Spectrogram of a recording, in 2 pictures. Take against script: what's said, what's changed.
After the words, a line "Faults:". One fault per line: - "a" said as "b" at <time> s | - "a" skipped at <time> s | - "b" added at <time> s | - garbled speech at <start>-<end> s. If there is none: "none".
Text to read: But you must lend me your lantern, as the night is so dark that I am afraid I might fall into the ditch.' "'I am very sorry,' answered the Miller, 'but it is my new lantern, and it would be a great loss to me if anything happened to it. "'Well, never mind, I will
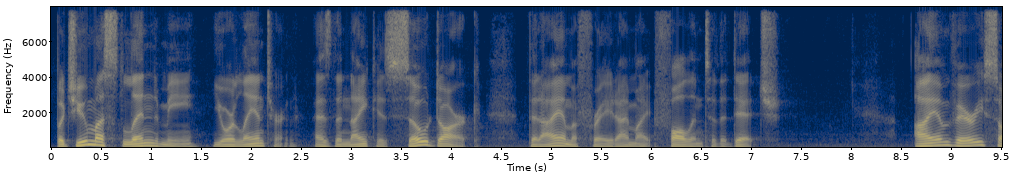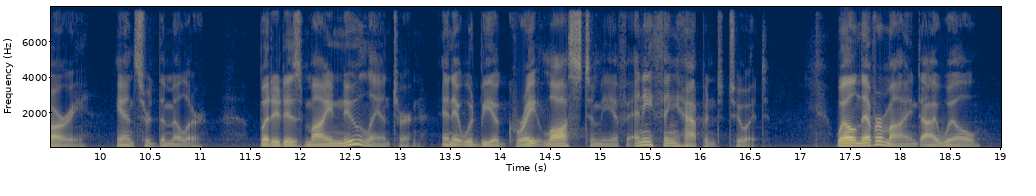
But you must lend me your lantern, as the night is so dark that I am afraid I might fall into the ditch.' "'I am very sorry,' answered the Miller, 'but it is my new lantern, and it would be a great loss to me if anything happened to it. "'Well, never mind, I will
Faults:
none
